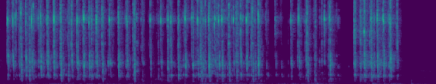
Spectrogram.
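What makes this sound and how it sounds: Fingertips type a sentence on a full-size black mechanical keyboard with plastic keycaps and a hollow case, solidly mounted on a desk, with no noise cancellation applied. Rapid, bright key taps and clicks run for about five seconds, with brief pauses near the end. The clicks are sharp and dry, with almost no low end or ring.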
